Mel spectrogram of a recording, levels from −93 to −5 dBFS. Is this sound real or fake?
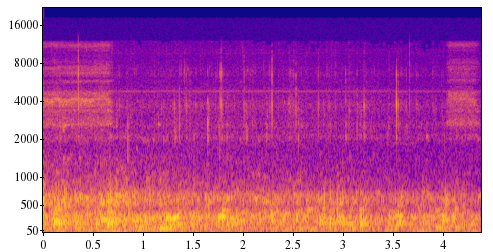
real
